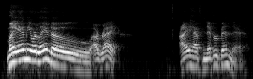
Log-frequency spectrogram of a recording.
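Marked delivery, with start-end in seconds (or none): 0.1-1.8 loud, high holler with a long stretched ending; big drawn-out cheer, sliding down at the end; hyped shout-out. Real, not acted. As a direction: belt out the place name like a stadium greeting. Reading out a viewer's hometown excitedly.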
